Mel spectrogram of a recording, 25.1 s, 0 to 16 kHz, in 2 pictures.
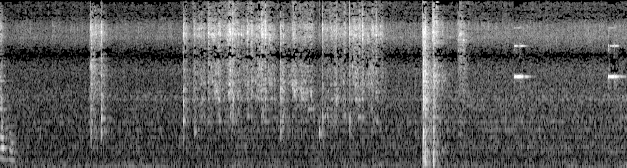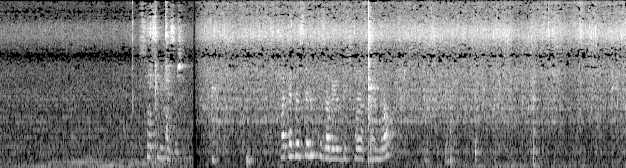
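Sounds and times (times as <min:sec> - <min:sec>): metal spoon scraping saucepan: 0:03.6 - 0:07.7
hob touch control beep: 0:10.3 - 0:10.6, 0:12.2 - 0:12.6.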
